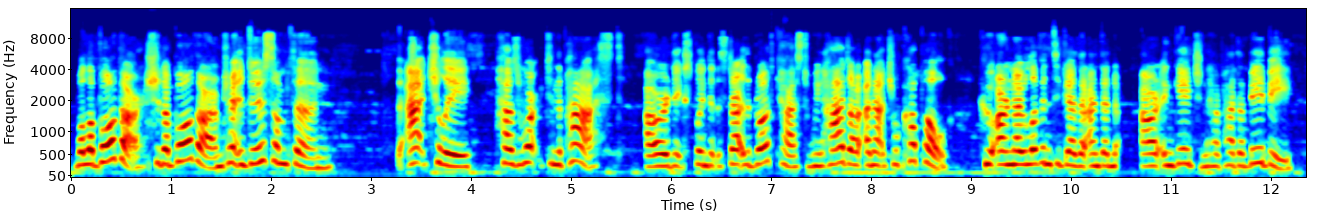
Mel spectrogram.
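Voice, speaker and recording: A woman's voice: high-pitched, a little fast, fairly bright tone, no echo. A woman from Edinburgh with a Scottish accent, hosting a casual live stream and chatting bluntly and exasperatedly with viewers, swearing freely. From Scotland. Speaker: livestream host.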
